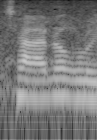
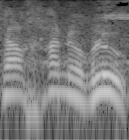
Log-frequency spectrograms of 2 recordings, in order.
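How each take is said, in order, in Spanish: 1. La h del medio es muda. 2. La h del medio se pronuncia. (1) "Le llamamos Çalhanoğlu porque alguien debió llamarle Çalhanoğlu ya" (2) "me dijo que era Çalhanoğlu"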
